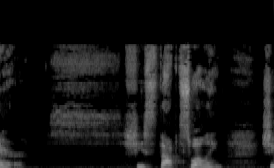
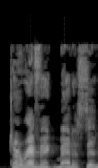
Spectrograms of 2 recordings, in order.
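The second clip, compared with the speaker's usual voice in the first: high, loud exclamation; exultant cry; 8 semitones higher, 9 dB louder, faster than usual. A narrator's reading. Grandma delighted by the medicine, exultant cry. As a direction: crow it out. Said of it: "she cried".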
